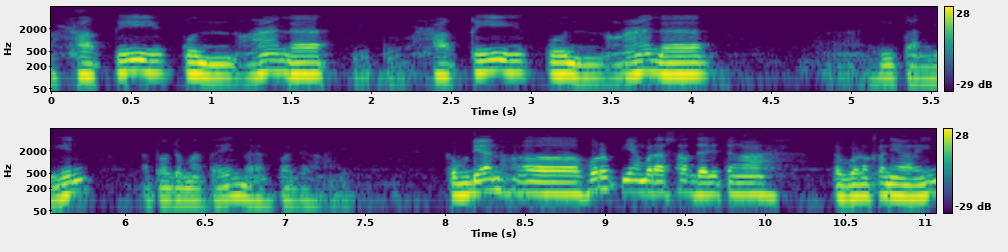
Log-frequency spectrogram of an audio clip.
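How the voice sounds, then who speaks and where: A man teaching Quran recitation rules in a patient lesson, repeating example words slowly. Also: medium pitch. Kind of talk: tajwid lesson. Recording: slightly dull lo-fi sound.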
